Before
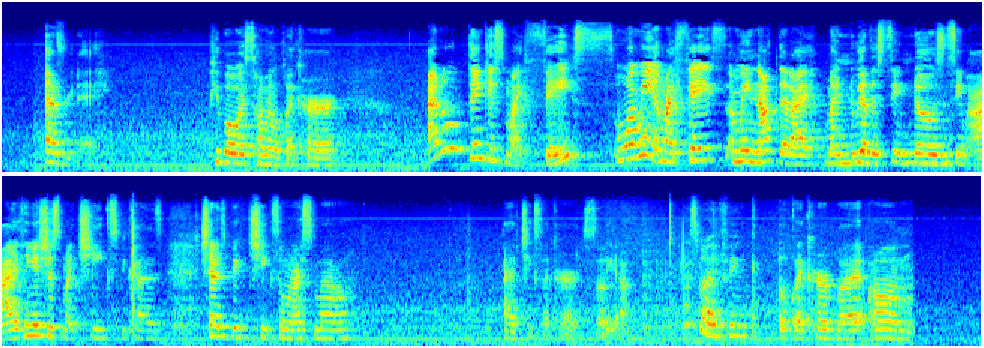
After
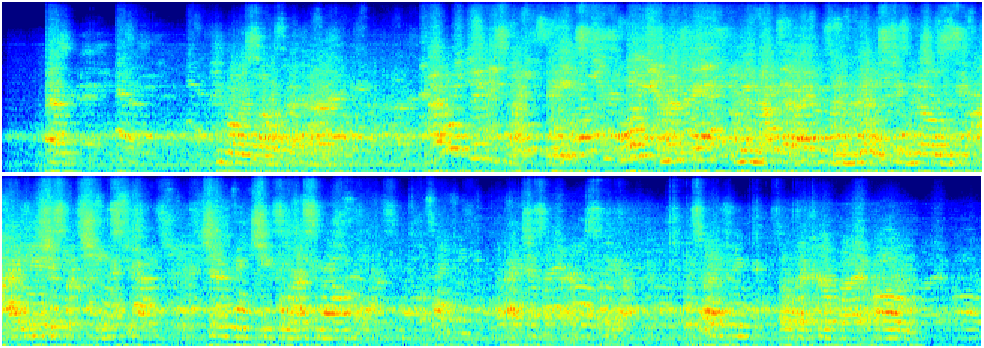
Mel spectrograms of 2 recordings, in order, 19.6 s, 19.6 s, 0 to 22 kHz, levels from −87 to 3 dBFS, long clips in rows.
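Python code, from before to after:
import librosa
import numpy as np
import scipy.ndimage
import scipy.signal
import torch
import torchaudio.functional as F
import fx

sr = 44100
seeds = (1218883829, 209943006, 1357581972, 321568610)

y = fx.tube_stage(x, sr, drive_db=29.0, bias=0.75)
y = fx.rev_schroeder(y, sr, rt60_s=0.34, comb_ms=27, drr_db=-6.0)
y = fx.echo_pitch(y, sr, ms=782, semitones=4, count=3, db_per_echo=-6.0)
y = fx.peak_eq(y, sr, hz=850.0, db=14.5, octaves=0.3)
y = fx.echo_feedback(y, sr, ms=795, feedback_pct=38, wet_db=-11.0)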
